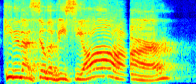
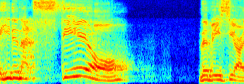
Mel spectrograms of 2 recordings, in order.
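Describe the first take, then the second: First: The stress falls on the word VCR. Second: The stress falls on the word steal. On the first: He stole something else instead. "that means it was the television he stole" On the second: He only borrowed it. "that means he just borrowed it"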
